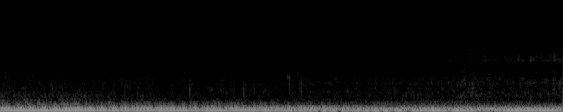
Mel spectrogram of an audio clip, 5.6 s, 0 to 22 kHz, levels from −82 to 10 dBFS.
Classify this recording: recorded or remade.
recorded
